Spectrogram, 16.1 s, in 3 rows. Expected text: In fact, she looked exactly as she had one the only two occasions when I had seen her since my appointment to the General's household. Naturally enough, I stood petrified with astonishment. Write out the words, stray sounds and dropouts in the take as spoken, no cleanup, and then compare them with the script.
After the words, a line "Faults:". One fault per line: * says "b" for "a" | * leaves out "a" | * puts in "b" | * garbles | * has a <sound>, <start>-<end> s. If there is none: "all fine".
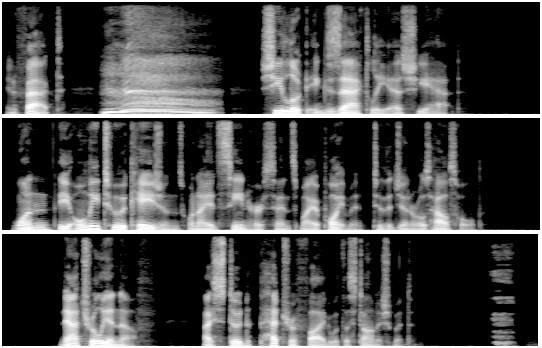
In fact, she looked exactly as she had one the only two occasions when I had seen her since my appointment to the General's household. Naturally enough, I stood petrified with astonishment.
Faults:
* has a breath, 1.0-2.2 s
* has a sniff, 15.6-15.9 s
